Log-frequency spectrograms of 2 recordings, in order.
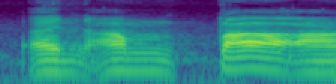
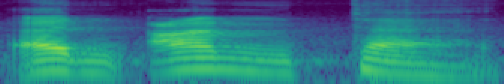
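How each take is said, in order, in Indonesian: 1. Bunyi ta itu keras dan tegas. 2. Bunyi ta itu lembut dan ringan. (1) "Jangan ta gitu" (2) "ta dia lembut je"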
